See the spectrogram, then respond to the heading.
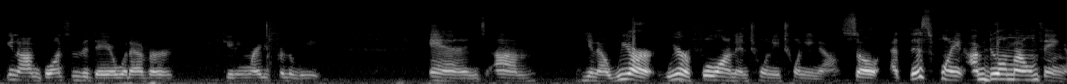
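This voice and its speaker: A tired woman with a husky, smoky voice tells a personal story in casual chat while driving in a car at night. She rambles and uses lots of "you know" fillers. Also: on the low side, no room sound, lo-fi sound. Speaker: podcast host.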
